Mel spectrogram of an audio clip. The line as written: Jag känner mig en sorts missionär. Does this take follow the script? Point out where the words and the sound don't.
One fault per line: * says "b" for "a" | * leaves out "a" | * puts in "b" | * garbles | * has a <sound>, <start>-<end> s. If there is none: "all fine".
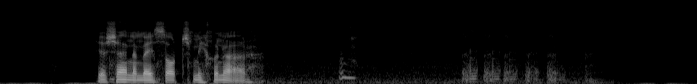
* has a laugh, 3.4-3.6 s
* has a laugh, 4.6-5.7 s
